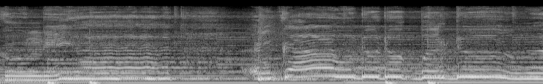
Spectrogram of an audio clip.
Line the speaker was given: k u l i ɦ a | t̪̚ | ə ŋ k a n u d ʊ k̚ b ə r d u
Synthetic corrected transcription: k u l i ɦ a | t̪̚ | ə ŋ k a d u d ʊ k̚ b ə r d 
